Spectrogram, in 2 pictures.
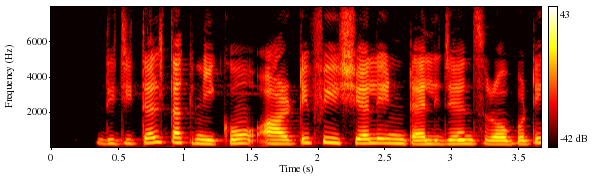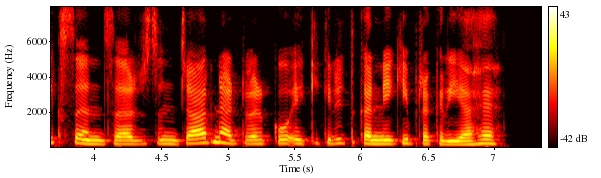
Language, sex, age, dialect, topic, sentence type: Hindi, female, 18-24, Hindustani Malvi Khadi Boli, agriculture, statement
